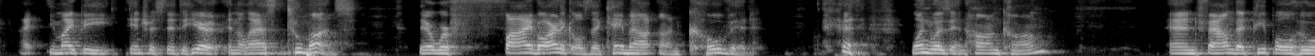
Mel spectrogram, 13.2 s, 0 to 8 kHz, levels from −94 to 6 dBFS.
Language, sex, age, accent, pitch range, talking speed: English, male, 60-79, American, 150-185 Hz, 140 wpm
